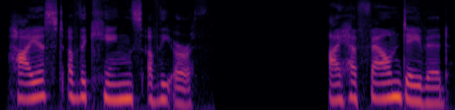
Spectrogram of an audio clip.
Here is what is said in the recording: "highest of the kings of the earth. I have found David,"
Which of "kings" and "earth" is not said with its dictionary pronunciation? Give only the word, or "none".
none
